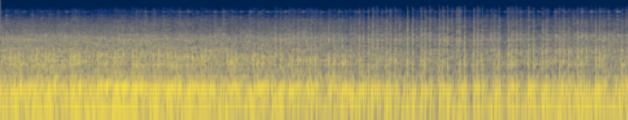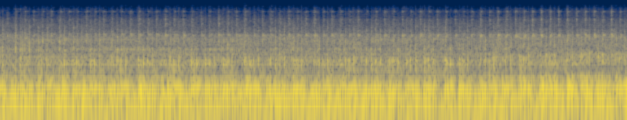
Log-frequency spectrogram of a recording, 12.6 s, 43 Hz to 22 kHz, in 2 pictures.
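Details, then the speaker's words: Harley Lowrider S 143ci rebuild, APE CR515 cam, D&D Lowcat 2-into-1, first fire-up on base map running very rich: loud lumpy V-twin idle with light fast ticking; lifter noise while still bleeding up oil pressure. "Well, the first fire up went well. Obviously ran and all that. You probably did hear the little bit of lifter noise there as it was still bleeding up oil pressure."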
